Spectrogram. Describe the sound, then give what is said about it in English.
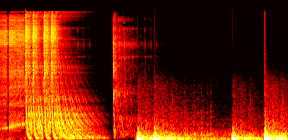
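Sci-fi weapon effects as starship batteries fire on a space zeppelin: a burst of loud zapping sweeps, then a sudden cut to a few deep, rumbling explosion booms that rise and decay one after another. “Ensign, fire all batteries at that space Zeppelin. Yes, sir. Firing all batteries, sir.”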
